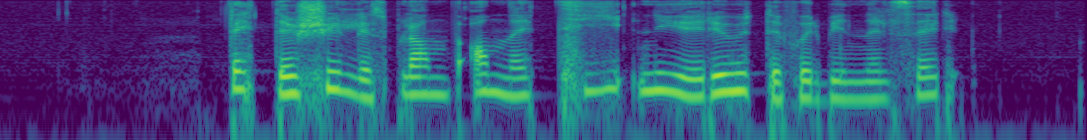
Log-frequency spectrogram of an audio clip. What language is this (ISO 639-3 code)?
nor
